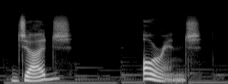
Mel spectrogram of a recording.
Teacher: et le son du imaginez un petit D avant le J, c'est très dynamique.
